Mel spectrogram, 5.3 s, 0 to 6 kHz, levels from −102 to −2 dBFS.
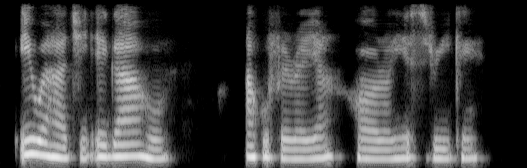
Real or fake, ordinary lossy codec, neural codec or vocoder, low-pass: fake; none; codec, 16 kHz in and 24 kHz out, 1 kbps, XY-Tokenizer; 5.4 kHz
